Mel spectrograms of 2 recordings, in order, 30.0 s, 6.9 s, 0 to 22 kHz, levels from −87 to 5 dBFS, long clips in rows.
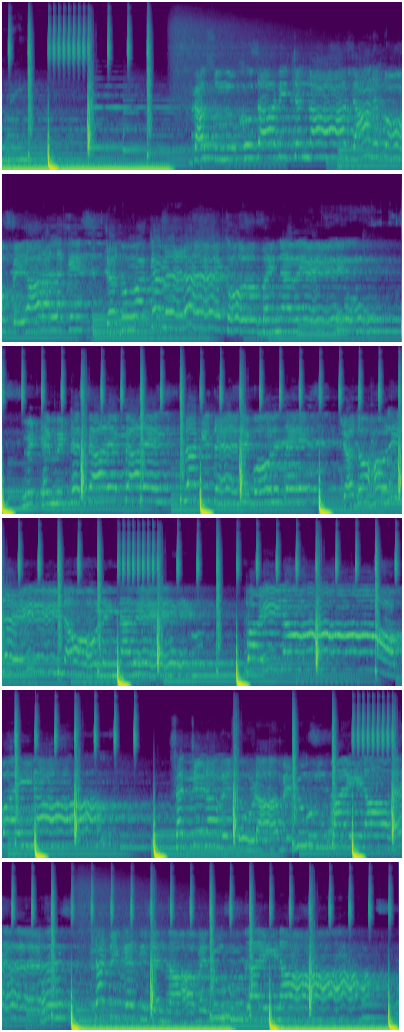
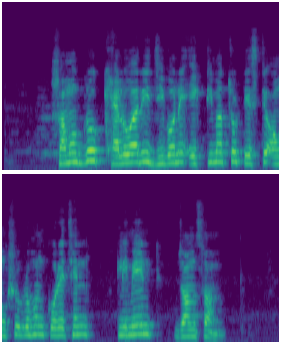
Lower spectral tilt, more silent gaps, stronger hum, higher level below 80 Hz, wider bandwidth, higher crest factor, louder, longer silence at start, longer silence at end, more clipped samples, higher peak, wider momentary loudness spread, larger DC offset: second, -4.5 dB/octave vs -7.5 dB/octave; neither; neither; first, -18 dBFS vs -64 dBFS; first, 19 kHz vs 9.4 kHz; about the same, 16 dB vs 20 dB; first, -18 LUFS vs -22 LUFS; second, 0 s vs 0.65 s; second, 0 s vs 0.7 s; neither; first, 0 dBFS vs -4 dBFS; about the same, 13 LU vs 11 LU; neither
